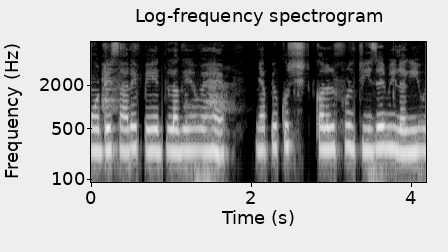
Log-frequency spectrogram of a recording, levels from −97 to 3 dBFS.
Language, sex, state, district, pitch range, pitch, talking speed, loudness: Hindi, female, Punjab, Kapurthala, 245-260 Hz, 250 Hz, 215 wpm, -16 LUFS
